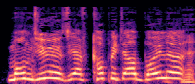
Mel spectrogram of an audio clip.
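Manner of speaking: put-on high, outraged French accent; indignant Frenchman, French accent; french chef. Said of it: "he says".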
